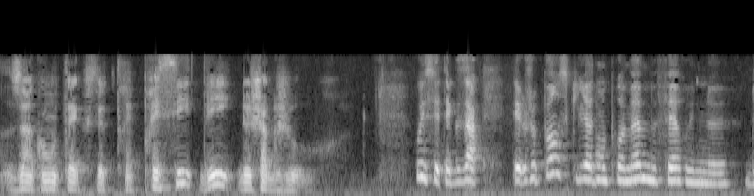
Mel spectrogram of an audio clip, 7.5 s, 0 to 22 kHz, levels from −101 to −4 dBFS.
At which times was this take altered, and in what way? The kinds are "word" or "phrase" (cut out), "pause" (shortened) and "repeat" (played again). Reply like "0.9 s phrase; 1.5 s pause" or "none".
2.0 s word; 6.0 s word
